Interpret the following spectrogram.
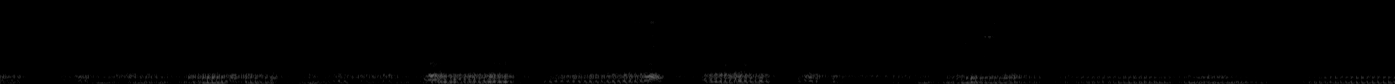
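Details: Bobcat named Big, indoors, acting like a puppy while having its ears checked: a low, continuous rumbling purr in breathy pulses, swelling and fading every second or so, with faint room noise.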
